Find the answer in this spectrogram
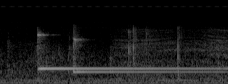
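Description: Two-note doorbell chime, ding-dong: a higher note about a third of a second in, then a lower note, both ringing on together. It announces a visitor at the door.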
